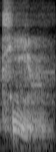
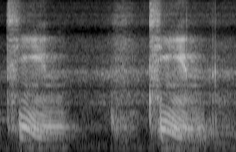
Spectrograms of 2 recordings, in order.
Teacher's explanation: eles fazem realmente o am fechando a boca e o an colocando a língua lá no céu da boca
